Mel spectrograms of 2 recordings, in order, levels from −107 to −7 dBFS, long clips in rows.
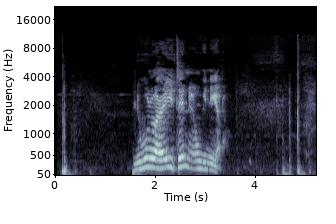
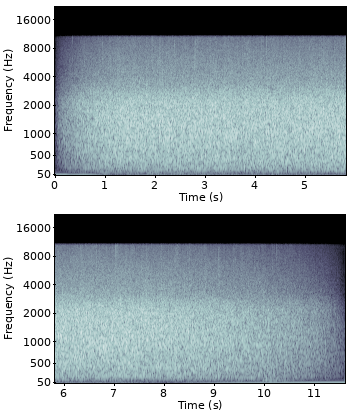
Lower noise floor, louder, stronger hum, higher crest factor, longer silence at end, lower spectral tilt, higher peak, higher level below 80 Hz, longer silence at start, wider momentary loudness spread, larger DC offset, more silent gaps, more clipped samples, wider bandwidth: first, -80 dBFS vs -40 dBFS; second, -30 LUFS vs -17 LUFS; neither; about the same, 18 dB vs 16 dB; first, 0.3 s vs 0 s; first, -7.5 dB/octave vs -1 dB/octave; second, -14 dBFS vs -4 dBFS; about the same, -62 dBFS vs -60 dBFS; first, 0.15 s vs 0 s; first, 22 LU vs 11 LU; neither; neither; neither; second, 8.4 kHz vs 11 kHz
